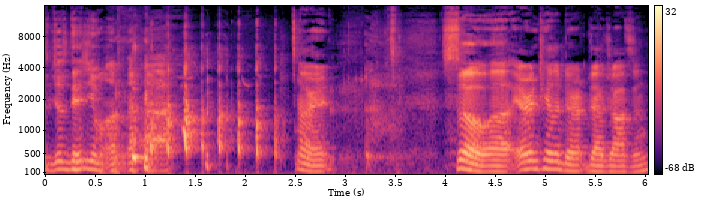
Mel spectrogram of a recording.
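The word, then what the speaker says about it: Djimon: Actually, I think it is Digimon. – That's how you say it. – Digimon Hansu. – At first, like, people would say his name is Digimon. I'm like, damn, that's real fucking disrespectful. But then it's like, it actually is Digimon.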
